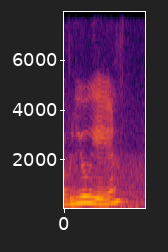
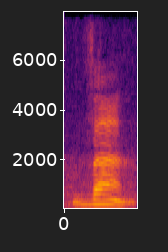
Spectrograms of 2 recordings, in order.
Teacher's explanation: It's a WAN, and as we all know, that's W. It's a bilabial sound, unlike van, which is used as a labiodental sound.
